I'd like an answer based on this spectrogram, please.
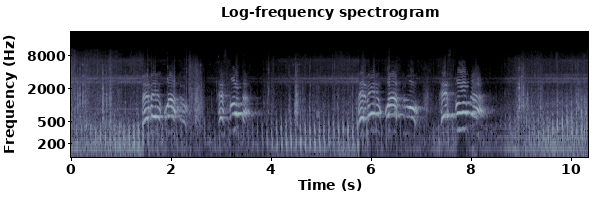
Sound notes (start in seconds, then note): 1.7 man On Loudspeaker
